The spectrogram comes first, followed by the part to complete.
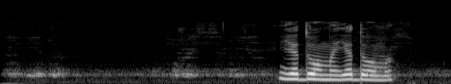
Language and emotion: Russian, neutral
